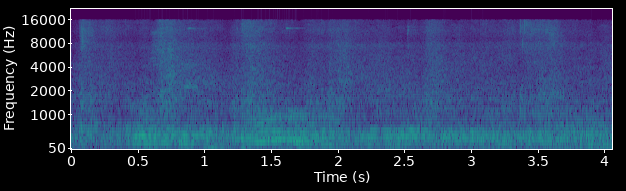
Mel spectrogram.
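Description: Faint, indistinct voices of people talking in the background, over a low hum of room noise.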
